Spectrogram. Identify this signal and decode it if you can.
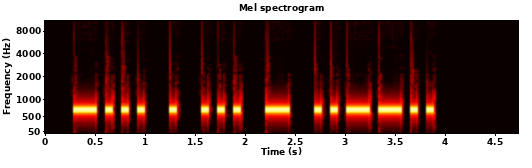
Morse code, heard as a keyed tone, about 15 wpm, 700 Hz. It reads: BEST?
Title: Sentences from Top 1000 Words - Review Part 2 - 15wpm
